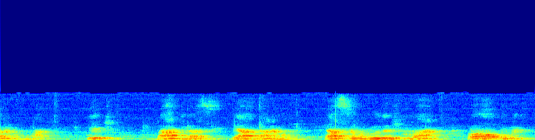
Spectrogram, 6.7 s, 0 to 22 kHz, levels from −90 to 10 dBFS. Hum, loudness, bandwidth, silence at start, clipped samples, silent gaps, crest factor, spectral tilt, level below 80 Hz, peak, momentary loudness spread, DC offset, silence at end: none; -17 LUFS; 7.6 kHz; 0 s; under 0.1%; none; 16 dB; -8 dB/octave; -72 dBFS; 0 dBFS; 15 LU; under 0.1%; 0 s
